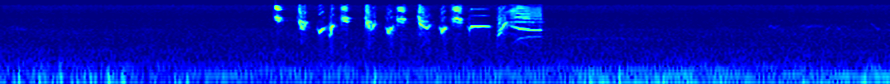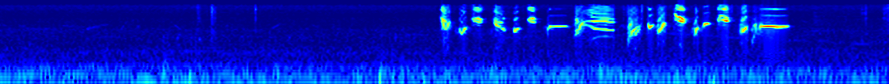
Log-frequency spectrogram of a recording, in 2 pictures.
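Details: European goldfinch singing in two bright, rapid twittering phrases of quick high chirps and trills, each lasting over a second, separated by a long quiet gap with faint low background hum.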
